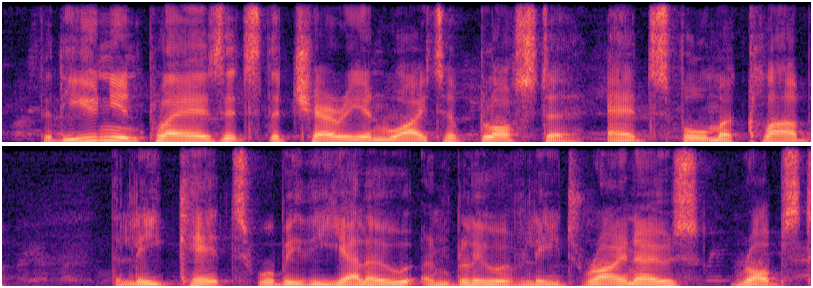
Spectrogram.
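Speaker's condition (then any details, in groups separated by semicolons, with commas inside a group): No condition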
